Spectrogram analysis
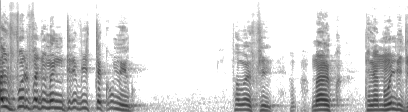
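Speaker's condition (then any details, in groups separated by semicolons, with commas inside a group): Cerebral palsy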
